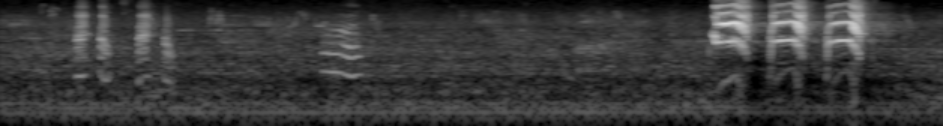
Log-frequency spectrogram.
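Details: Soft clicking notes and a short warbling phrase from a parrot, then three loud, grating squawks close together.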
